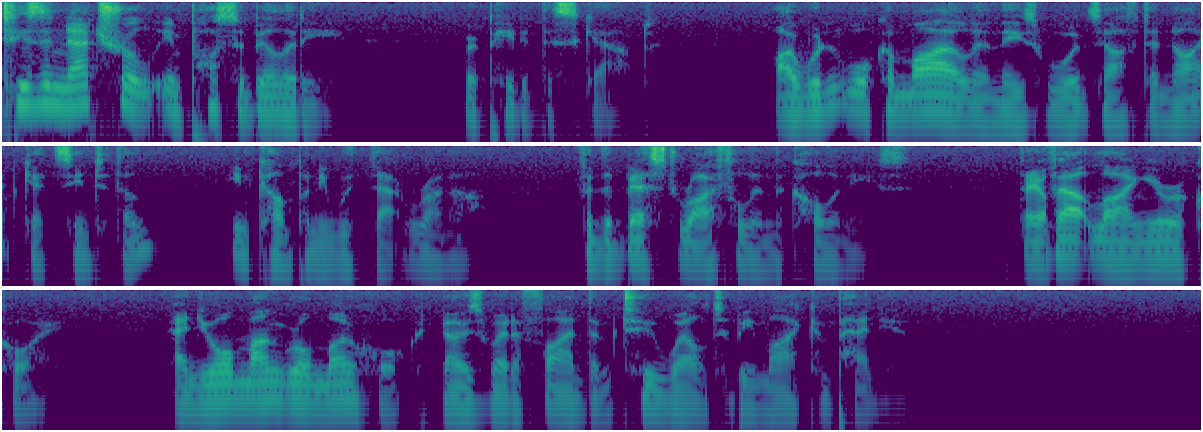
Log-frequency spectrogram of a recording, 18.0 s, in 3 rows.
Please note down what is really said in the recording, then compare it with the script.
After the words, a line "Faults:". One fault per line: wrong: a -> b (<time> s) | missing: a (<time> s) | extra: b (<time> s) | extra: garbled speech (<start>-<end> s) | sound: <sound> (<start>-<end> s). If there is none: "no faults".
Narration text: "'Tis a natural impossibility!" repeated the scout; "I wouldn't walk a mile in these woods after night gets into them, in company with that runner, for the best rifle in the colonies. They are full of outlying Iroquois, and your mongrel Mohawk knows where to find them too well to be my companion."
"'Tis a natural impossibility!" repeated the scout; "I wouldn't walk a mile in these woods after night gets into them, in company with that runner, for the best rifle in the colonies. They of outlying Iroquois, and your mongrel Mohawk knows where to find them too well to be my companion."
Faults:
missing: are full (11.2 s)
